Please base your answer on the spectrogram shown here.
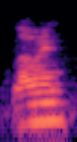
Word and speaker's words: Loewen: Loewen, right? Indeed, pronounced correctly.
